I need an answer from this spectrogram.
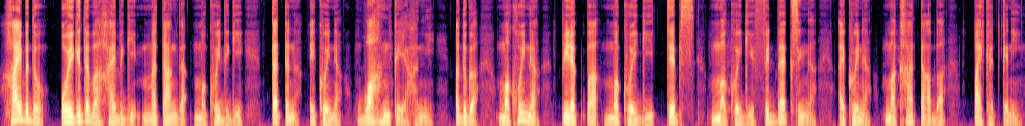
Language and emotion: Manipuri, neutral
